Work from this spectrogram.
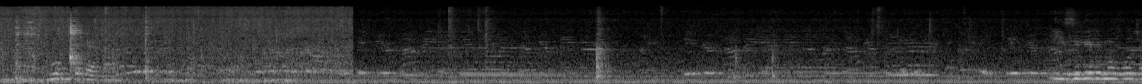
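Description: Soya chaap gravy masala being stirred and roasted in a pan, with a steady sizzle and scraping of the spoon running throughout, louder in the first few seconds and then settling to a softer frying hiss.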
